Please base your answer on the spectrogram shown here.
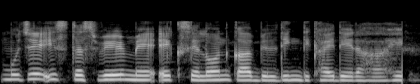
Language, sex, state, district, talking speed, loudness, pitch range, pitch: Hindi, female, Arunachal Pradesh, Lower Dibang Valley, 170 wpm, -17 LUFS, 195-215 Hz, 200 Hz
